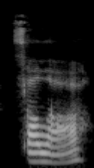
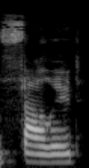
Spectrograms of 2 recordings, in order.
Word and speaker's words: Salah: They mispronounce my Syrian husband's name, Salah, which means prayer in Islam, by the way. They call him Salad, right in her thumbnails.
